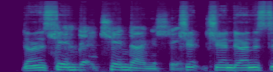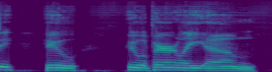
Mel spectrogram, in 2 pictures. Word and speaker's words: Qin: How do you pronounce that? QIN dynasty. Qin dynasty.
